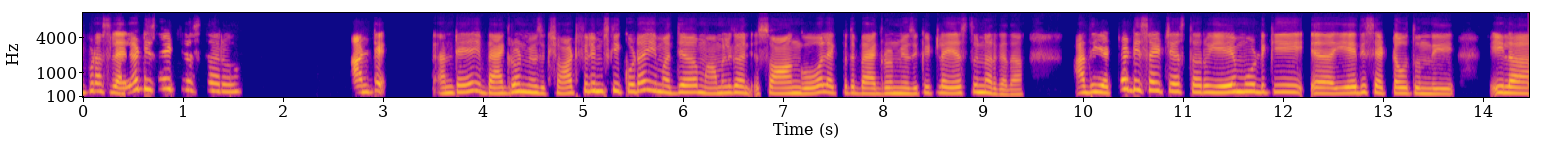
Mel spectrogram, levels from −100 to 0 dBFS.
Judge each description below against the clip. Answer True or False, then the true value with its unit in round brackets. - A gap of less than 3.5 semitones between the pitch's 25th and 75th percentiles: False (4.2 semitones)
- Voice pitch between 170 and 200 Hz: False (240 Hz)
